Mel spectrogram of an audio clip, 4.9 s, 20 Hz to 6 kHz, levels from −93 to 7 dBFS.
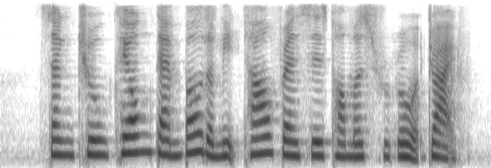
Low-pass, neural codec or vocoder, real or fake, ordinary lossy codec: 5.4 kHz; none; real; AAC, 24 kbps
